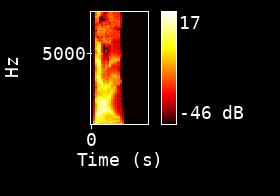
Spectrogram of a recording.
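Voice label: "dai", Mandarin Chinese, neutral tone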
